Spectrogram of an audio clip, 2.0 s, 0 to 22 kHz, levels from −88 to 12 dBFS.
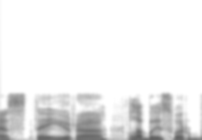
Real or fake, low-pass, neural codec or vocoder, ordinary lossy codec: fake; 7.2 kHz; codec, 16 kHz, 4 kbps, X-Codec, HuBERT features, trained on balanced general audio; MP3, 96 kbps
